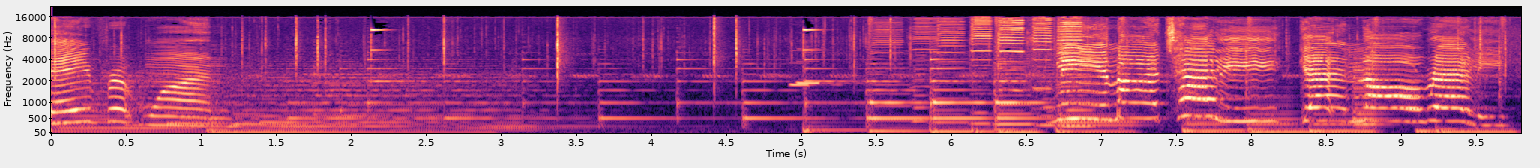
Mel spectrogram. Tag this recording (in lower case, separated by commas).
child speech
